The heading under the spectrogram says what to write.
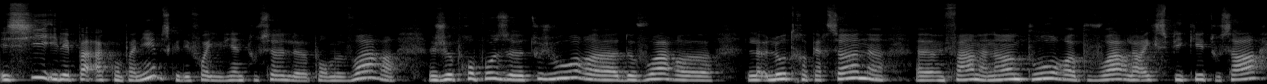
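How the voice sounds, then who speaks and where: The voice moves at a very slow pace with a dark, mellow tone and ordinary pitch variation. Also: woman, fairly high pitch for a woman. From Lebanon (Zahle). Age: 50s. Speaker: oncology nurse. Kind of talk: testimony. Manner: hesitant, many fillers.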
